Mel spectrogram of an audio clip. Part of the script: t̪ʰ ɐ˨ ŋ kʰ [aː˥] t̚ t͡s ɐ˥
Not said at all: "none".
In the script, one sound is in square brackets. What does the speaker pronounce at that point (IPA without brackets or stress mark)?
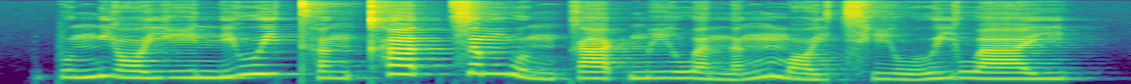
aː˥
